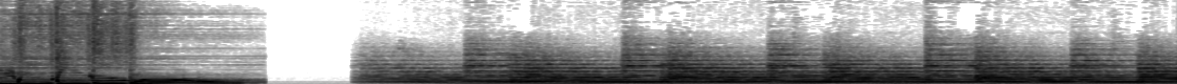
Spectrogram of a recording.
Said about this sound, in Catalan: Sonen campanes. És temps de bodes a Ràdio Estel.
